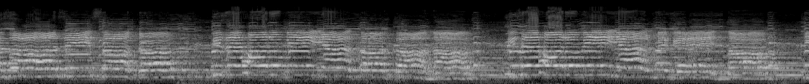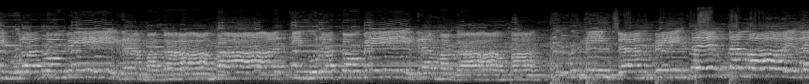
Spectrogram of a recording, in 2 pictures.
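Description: Two women singing a folk song to a Hungarian bagpipe (duda), the pipe holding a steady low drone under the melody.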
